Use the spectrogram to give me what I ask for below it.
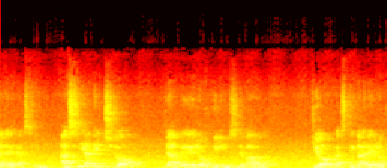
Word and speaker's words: Yahweh: Perdona, yo me gusta llamarle a la versión original el nombre de Jehová, que nosotros decimos realmente es YHWH, que lo más cercano es la pronunciación Yahweh, y Dios es Elohim.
